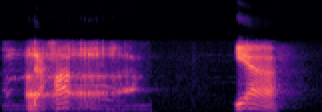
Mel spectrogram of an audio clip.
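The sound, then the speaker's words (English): Two loud, croaking burps, the first long and drawn out, the second short and rough after a brief silent pause. “that in Japan they say that's a compliment if somebody burps, right?”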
